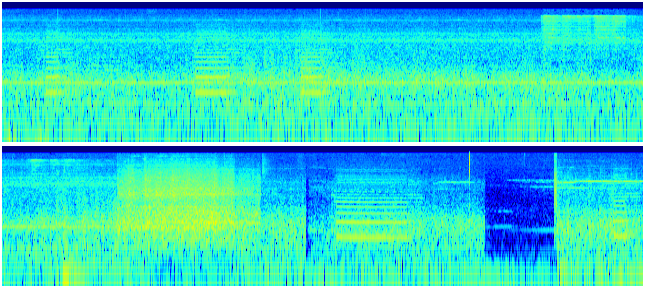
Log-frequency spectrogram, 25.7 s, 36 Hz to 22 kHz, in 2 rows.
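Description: The Karnataka Express, train 12628 from Bangalore to New Delhi, runs near Pune in a train simulator game, making a steady rumble of wheels and carriages, with brief squeals and horn-like tones over a constant hum.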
